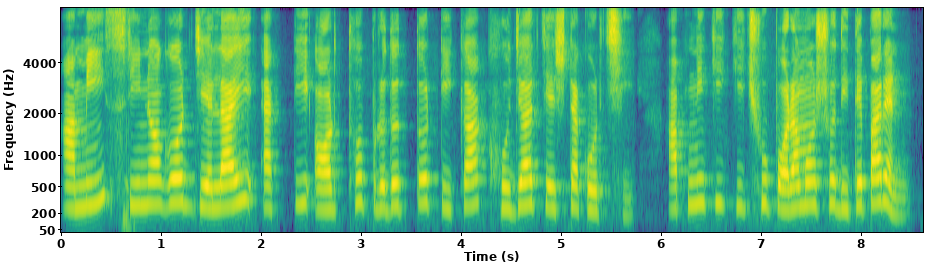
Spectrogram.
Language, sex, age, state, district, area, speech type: Bengali, female, 18-30, West Bengal, Paschim Bardhaman, urban, read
